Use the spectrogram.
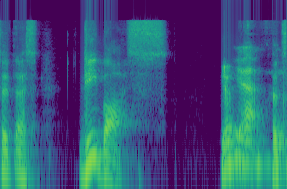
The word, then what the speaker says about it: DBOS: but based on that description maybe we can pronounce it as deboss yeah yeah that's how we say it is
